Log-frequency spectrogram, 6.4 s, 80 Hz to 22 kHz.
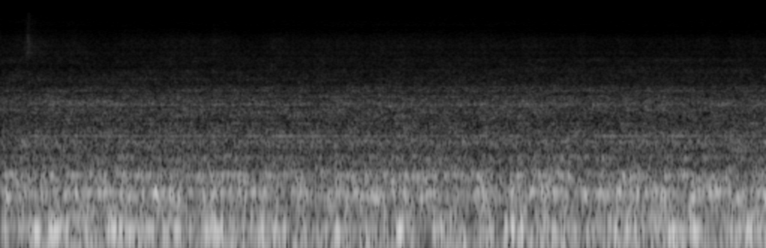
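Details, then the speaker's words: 2005 Lennox Elite series 90,000 BTU gas furnace in heating mode, after burners lit: even steady low rumble with soft airflow hiss, no knocks or squeals; normal blower operation. "so i'm gonna wait for the blower to come on now which sounds really cool in heating mode"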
